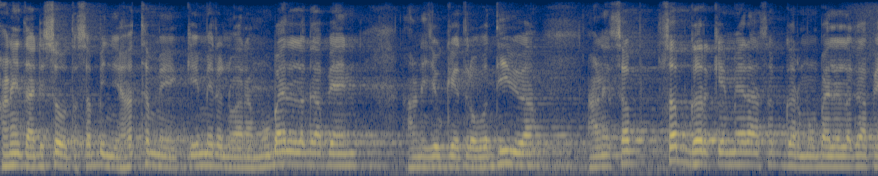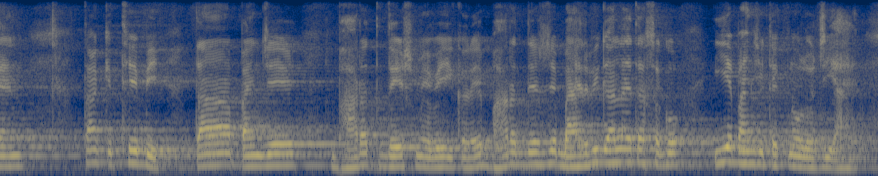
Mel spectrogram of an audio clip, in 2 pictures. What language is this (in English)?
Sindhi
